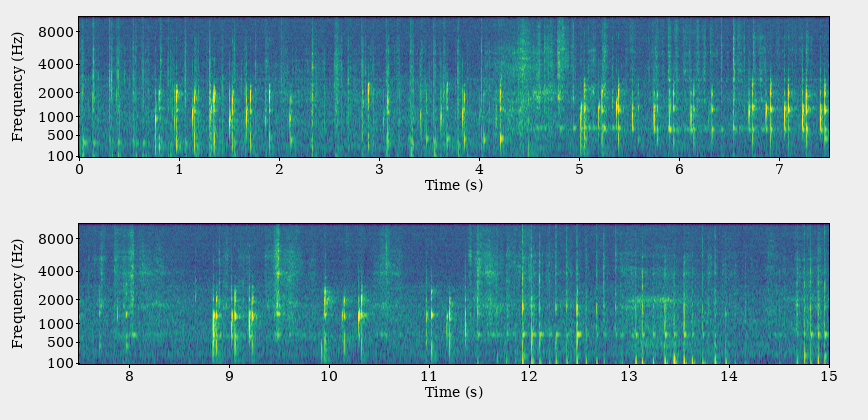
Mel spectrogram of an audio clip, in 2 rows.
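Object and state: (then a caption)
Empty cardboard tube. An empty, hollow brown cardboard tube is tapped and scratched with fingertips and nails while being moved around in front of the mic. Quiet, rapid, dry taps come in bursts, each with a hollow ring near 1.3 kHz, mixed with soft scratchy rustling. The tapping quickens into dense flurries toward the end.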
